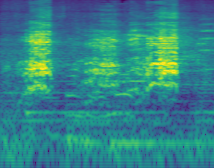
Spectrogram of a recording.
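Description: A macaw squawking twice: two loud calls, the first about a quarter second in and the second about a second and a half in.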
